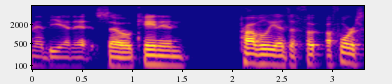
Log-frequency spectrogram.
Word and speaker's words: Kanan: Um, is Kenna, that's how you say it. You You're the Star Wars guy. Kanan. Just Kanan.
